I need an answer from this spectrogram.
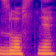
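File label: "zlostne", Slovak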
